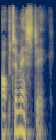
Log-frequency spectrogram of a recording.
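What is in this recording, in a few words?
"optimistic", British English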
